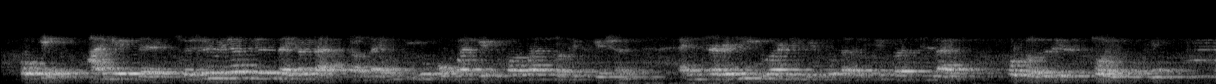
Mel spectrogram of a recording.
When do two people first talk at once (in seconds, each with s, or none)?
none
